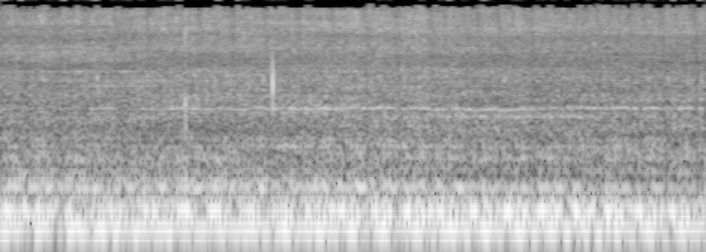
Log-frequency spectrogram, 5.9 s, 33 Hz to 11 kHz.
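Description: Big-cam, 870 rwhp Chevrolet Camaro ZL1's supercharged 6.2-litre V8 idling. The idle pulses unevenly, the lope of its aggressive camshaft.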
